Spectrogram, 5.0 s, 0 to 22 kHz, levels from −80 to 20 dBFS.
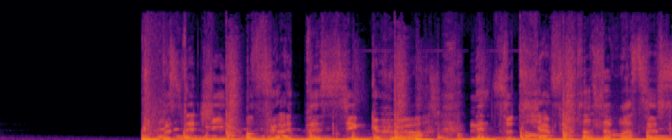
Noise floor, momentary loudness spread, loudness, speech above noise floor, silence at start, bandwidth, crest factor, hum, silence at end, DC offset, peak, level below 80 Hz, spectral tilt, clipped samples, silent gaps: -56 dBFS; 2 LU; -14 LUFS; 45 dB; 1.05 s; 18 kHz; 12 dB; none; 0 s; under 0.1%; 0 dBFS; -12 dBFS; -5 dB/octave; under 0.1%; none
